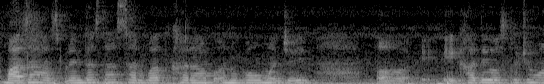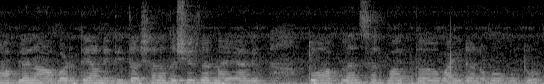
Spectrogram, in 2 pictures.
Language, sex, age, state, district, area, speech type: Marathi, female, 30-45, Maharashtra, Yavatmal, rural, spontaneous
